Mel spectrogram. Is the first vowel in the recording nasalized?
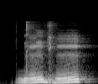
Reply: yes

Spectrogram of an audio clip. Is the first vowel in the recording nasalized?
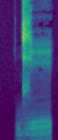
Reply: no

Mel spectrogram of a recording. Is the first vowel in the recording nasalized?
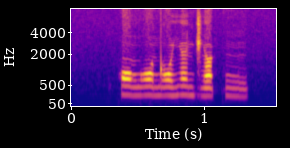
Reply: yes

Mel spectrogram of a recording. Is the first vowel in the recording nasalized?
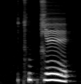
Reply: no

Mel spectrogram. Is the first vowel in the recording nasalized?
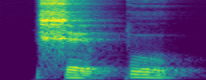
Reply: no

